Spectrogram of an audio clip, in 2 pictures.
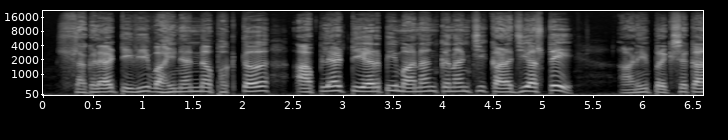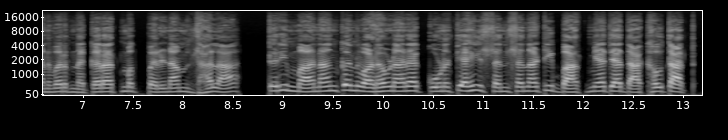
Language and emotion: Marathi, disgusted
